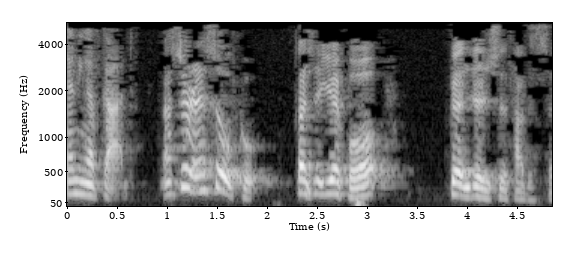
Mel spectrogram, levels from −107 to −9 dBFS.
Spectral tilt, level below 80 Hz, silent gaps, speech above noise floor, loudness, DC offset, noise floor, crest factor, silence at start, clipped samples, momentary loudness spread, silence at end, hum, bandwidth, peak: -7 dB/octave; -52 dBFS; none; 46 dB; -24 LUFS; under 0.1%; -69 dBFS; 18 dB; 0 s; under 0.1%; 13 LU; 0 s; none; 5.4 kHz; -8 dBFS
